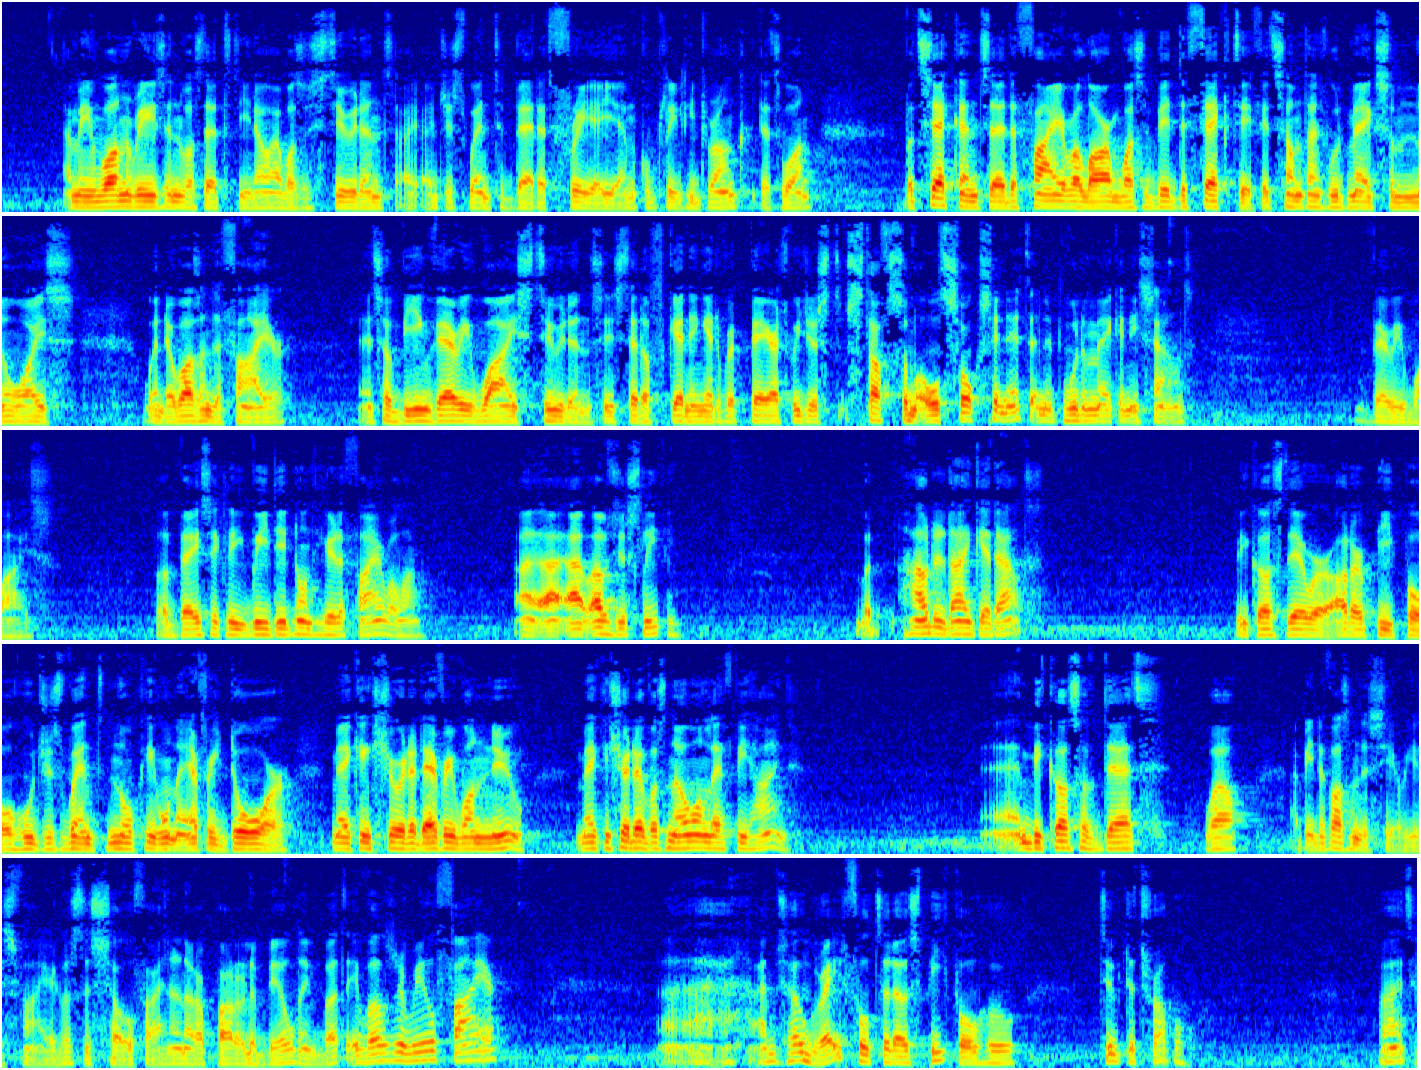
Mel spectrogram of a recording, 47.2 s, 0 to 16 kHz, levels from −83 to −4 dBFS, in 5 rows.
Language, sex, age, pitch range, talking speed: English, male, 30-49, 95-110 Hz, 200 wpm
